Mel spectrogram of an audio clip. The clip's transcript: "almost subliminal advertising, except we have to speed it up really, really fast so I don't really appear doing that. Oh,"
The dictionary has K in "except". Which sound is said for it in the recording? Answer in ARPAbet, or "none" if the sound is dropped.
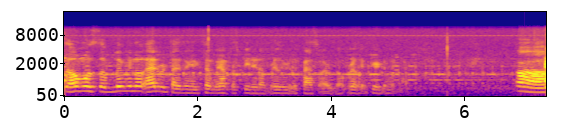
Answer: K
